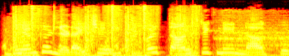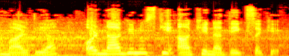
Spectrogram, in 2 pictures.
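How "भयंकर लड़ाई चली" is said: ordinary delivery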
